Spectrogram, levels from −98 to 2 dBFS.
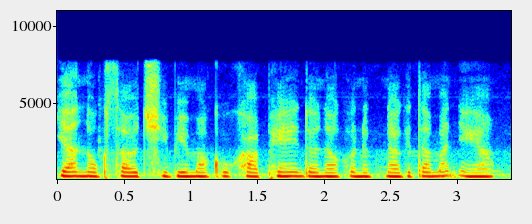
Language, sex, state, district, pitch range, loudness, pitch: Garo, female, Meghalaya, South Garo Hills, 250-265 Hz, -14 LUFS, 255 Hz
